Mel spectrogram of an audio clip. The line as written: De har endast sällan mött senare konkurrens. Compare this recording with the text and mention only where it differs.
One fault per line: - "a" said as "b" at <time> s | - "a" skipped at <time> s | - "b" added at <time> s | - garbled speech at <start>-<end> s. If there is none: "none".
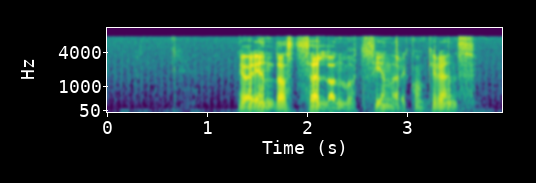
none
